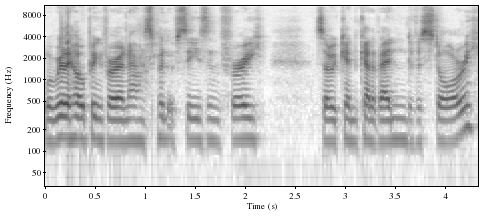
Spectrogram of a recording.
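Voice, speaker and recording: A man speaks with a Yorkshire accent. His pitch is fairly high. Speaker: anime podcast co-host. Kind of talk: casual podcast discussion. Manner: halting, many fillers and restarts.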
